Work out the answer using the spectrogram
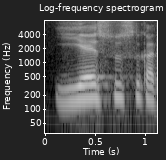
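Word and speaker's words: Ἰησοῦς: 그리고 이 호세아가요, 이 호세아 이거를 헬라어로 하면은요, 지금 이 호세아는 히브리어인데 이거를 헬라어로 발음을 하면 뭐가 되냐면 이에수스가 됩니다.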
